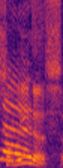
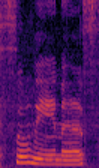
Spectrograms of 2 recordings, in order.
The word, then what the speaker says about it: Salinas: joined us salinas oh salinas oh salinas just remember selena that's right and they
